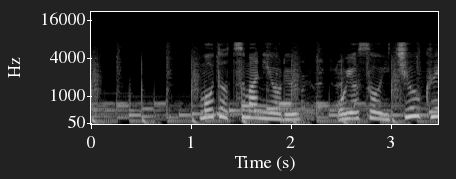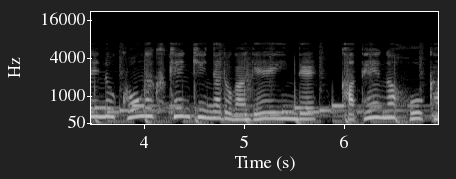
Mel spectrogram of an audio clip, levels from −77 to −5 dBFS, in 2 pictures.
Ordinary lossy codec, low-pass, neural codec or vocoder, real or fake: MP3, 64 kbps; 7.2 kHz; none; real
